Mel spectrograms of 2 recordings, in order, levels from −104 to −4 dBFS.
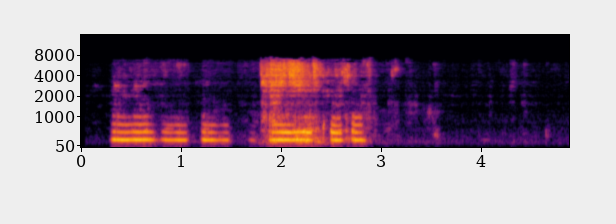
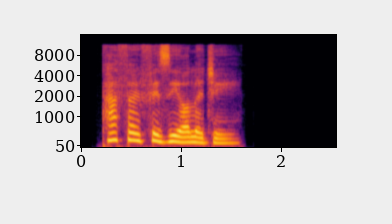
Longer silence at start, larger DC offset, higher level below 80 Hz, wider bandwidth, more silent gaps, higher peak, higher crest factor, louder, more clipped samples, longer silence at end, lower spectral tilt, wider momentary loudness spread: about the same, 0.3 s vs 0.2 s; neither; second, -70 dBFS vs -54 dBFS; second, 7.4 kHz vs 12 kHz; neither; about the same, -6 dBFS vs -4 dBFS; first, 20 dB vs 14 dB; second, -23 LUFS vs -17 LUFS; neither; first, 1.7 s vs 0.95 s; second, -2.5 dB/octave vs -5.5 dB/octave; first, 16 LU vs 9 LU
